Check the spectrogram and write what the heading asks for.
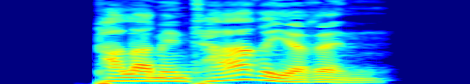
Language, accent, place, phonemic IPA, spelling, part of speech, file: German, Germany, Berlin, /paʁlamɛnˈtaːʁi̯ɐʁɪn/, Parlamentarierin, noun, De-Parlamentarierin.ogg
- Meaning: parliamentarian (female member of parliament)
